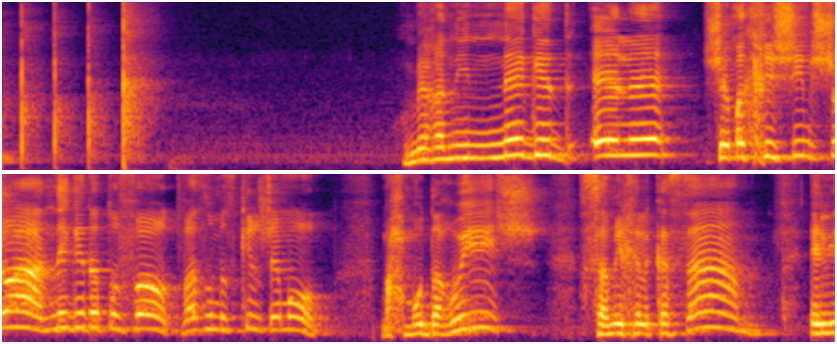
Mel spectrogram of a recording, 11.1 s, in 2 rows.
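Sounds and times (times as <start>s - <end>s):
hand claps: 0.0s - 1.2s
speech: 2.7s - 11.1s.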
